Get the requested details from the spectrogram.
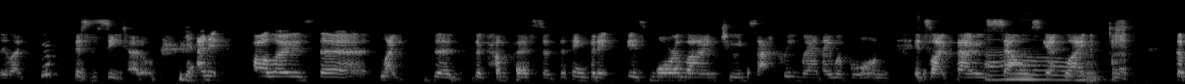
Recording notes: Sorry for the not so optimal sound quality.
